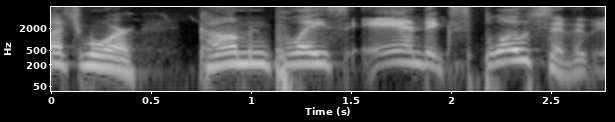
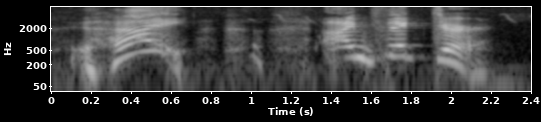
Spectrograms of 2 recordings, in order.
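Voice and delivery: put-on high, sing-song little tadpole kid voice; 8 semitones higher than usual. Voicing a little blue tadpole kid who runs out: little tadpole kid voice. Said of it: "a little tadpole, runs out and goes".

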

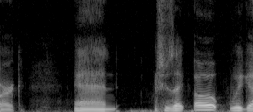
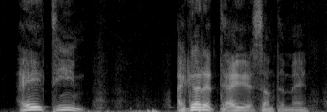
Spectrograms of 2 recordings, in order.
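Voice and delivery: put-on Mexican accent in English. Retelling a story about a man addressing his team, in a put-on accent. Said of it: "he said in this accent".

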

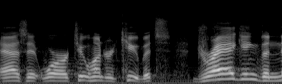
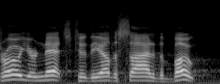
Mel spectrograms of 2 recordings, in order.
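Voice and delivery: ordinary talk, nothing marked

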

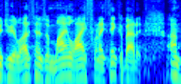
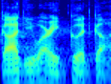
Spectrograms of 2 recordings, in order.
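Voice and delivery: put-on speech through gritted, clenched teeth; 7 semitones lower, 7 dB quieter than usual. Retelling praying while late for an appointment, through gritted teeth. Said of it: "through gritted teeth".

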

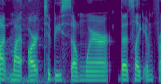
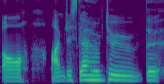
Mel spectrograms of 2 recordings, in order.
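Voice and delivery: put-on big-mouthed country club voice. Describing a cartoon episode, doing its big-mouthed guys: Family Guy big-mouth guys impression. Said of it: "really bad at the impression".

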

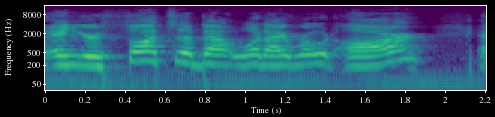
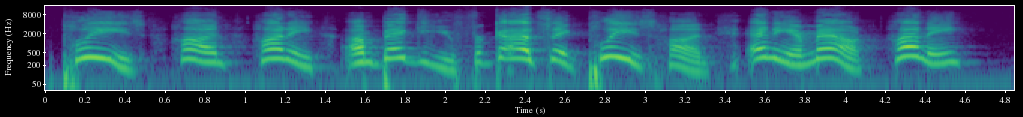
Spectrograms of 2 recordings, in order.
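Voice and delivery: acted, mock-desperate pleading, begging tone; 3 semitones higher, 5 dB louder than usual. Retelling what she said to the speaker, imitating desperate pleading. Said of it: "you can hear the desperation in her voice".

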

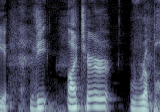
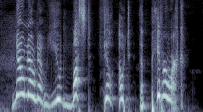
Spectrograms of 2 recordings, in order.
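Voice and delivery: very high, put-on little chick voice; 13 semitones higher, 4 dB louder than usual. Speaker switches from their own bit to voicing the chick: voice of the chick character. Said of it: "Could you not tell by my voice?".

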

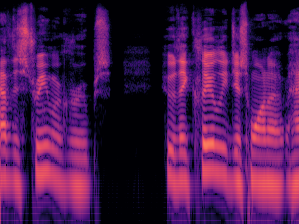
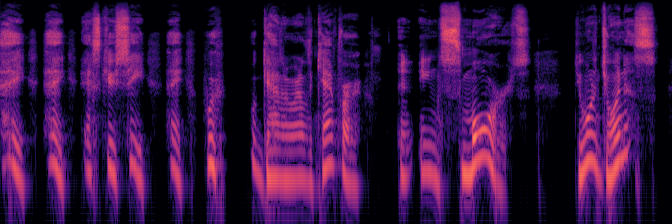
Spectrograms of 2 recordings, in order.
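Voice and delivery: put-on most innocent childish voice, pitched up; 5 semitones higher than usual. Retelling a story, the speaker quotes someone inviting him to the campfire: innocent childish voice. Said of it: "in like the most innocent childish voice".

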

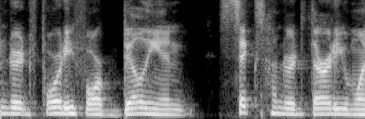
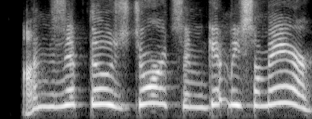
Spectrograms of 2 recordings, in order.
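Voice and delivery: very high, weak, tiny, frail croaking voice. Reading a story, voicing the tiny voice that talks to the main character: tiny frail croak. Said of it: "the tiny voice croaked, frailer than before".

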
